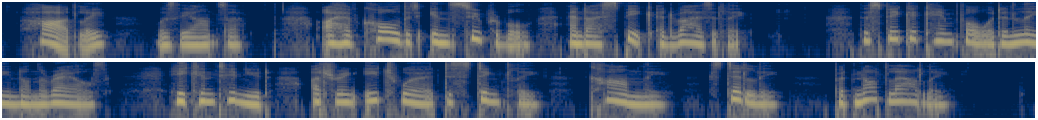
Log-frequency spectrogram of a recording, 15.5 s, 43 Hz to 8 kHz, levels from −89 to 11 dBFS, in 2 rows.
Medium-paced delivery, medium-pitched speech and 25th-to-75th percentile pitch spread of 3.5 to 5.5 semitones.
No: slow, 130 wpm; medium, 180 Hz; average, 4.8 semitones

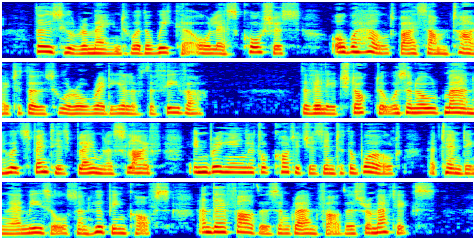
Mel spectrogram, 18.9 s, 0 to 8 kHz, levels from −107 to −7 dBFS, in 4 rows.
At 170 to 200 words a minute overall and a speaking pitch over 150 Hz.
Yes: average, 180 wpm; high, 190 Hz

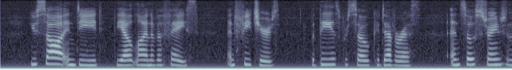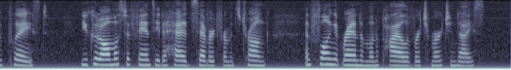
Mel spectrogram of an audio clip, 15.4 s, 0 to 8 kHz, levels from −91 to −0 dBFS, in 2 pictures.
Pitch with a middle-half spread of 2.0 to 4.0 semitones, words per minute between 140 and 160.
Yes: average, 2.8 semitones; average, 155 wpm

